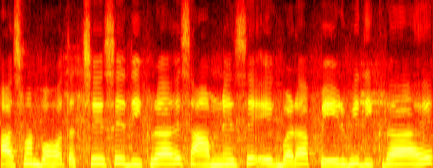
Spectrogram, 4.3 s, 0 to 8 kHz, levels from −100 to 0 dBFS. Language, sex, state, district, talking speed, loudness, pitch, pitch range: Hindi, female, Bihar, East Champaran, 220 wpm, -17 LUFS, 235 Hz, 225-250 Hz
